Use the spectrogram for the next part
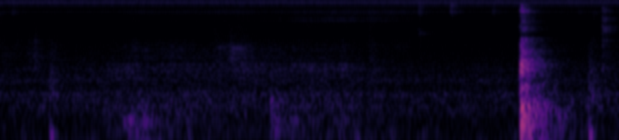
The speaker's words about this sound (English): Here is putting I don't know, petard, firecracker. Oh, yeah. Firecracker. Inside of it, and you can hear how it would sound.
